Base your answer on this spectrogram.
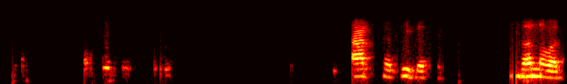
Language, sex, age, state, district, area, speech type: Bengali, female, 18-30, West Bengal, Alipurduar, rural, conversation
